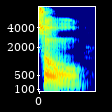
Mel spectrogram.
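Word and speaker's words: Seoul: "It is spelled S E O U L and is pronounced Soul."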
